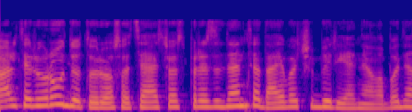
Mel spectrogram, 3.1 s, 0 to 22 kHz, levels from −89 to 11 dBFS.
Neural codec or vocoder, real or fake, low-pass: none; real; 9.9 kHz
